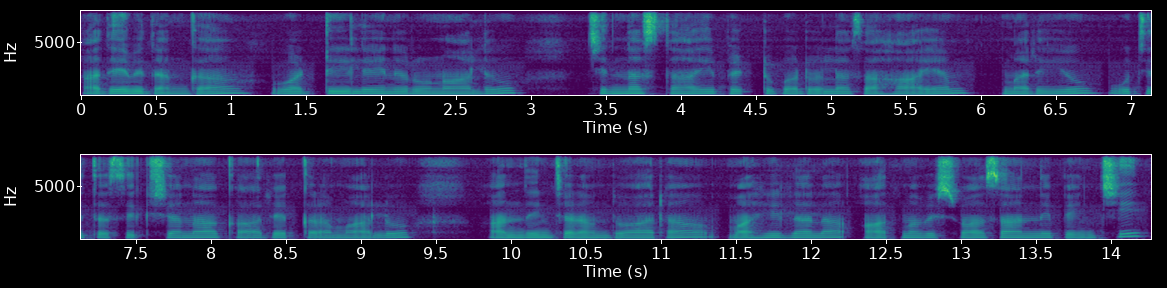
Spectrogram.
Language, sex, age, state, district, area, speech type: Telugu, female, 30-45, Andhra Pradesh, Anantapur, urban, spontaneous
